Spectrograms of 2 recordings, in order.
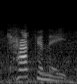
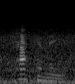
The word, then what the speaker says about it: cachinnate: Cachinate. – Spell it for me, please. – C-A-C-H-I-N-N-A-T-E. Cachinate.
